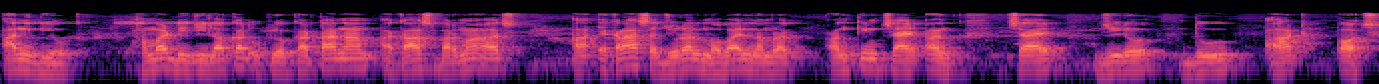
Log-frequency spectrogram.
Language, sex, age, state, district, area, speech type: Maithili, male, 45-60, Bihar, Madhubani, rural, read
